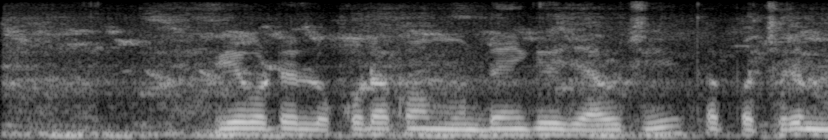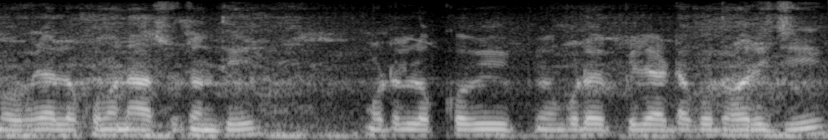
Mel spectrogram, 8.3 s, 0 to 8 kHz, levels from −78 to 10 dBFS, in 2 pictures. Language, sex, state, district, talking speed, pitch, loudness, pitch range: Odia, male, Odisha, Khordha, 130 wpm, 115 Hz, -16 LUFS, 115-125 Hz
